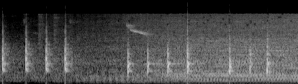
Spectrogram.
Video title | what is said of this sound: review knalpot R9 H2 titanium VS motegi honda cbr 250rr | Kalau kalian nggak percaya ini kosong, bisa diketok suaranya.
